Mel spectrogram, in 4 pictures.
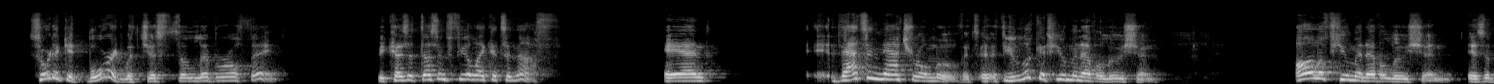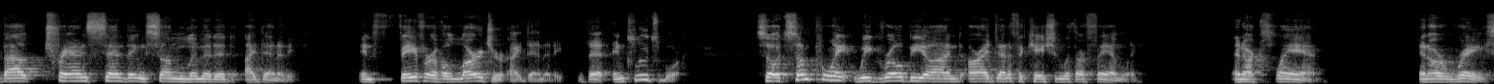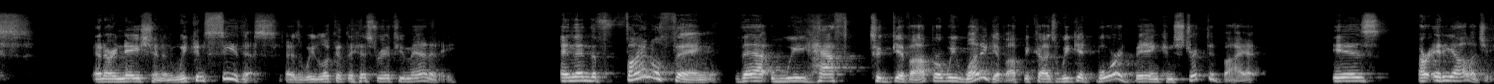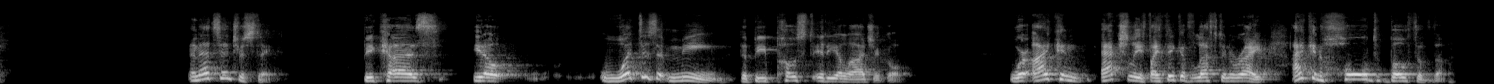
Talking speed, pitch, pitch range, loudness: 140 wpm, 165 Hz, 145-235 Hz, -20 LUFS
